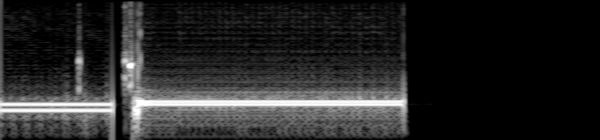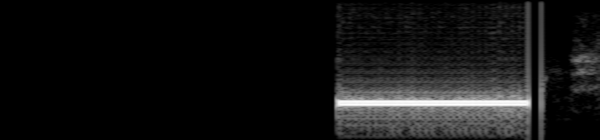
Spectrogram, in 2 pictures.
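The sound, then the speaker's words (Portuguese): A steady, mid-pitched telephone tone plays while a call is being transferred. It breaks briefly with clicks, resumes, then stops for a long silence. The tone returns once more and ends with a few sharp clicks. “Só um instante, por gentileza, que eu vou transferir a ligação da senhora, tá bom? Sim. Só um instante. Transferência.”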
